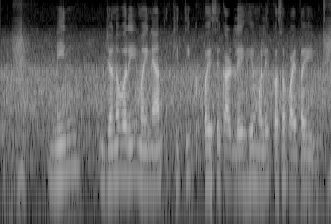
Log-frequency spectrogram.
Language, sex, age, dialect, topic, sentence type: Marathi, male, 25-30, Varhadi, banking, question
